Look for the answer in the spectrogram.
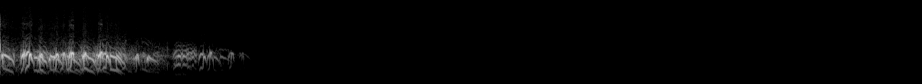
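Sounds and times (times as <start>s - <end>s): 
spotted sandgrouse calling: 0.0s - 2.6s.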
